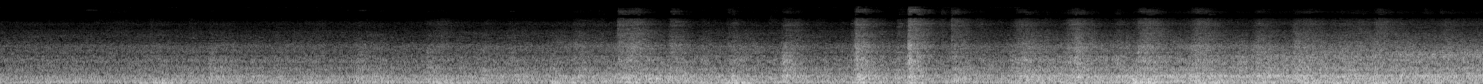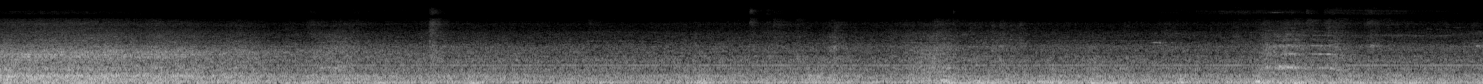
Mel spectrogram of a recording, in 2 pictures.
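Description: R62A subway car running at speed, heard from inside: a steady rumble of wheels on rail, with a quick run of clicks as the wheels cross rail joints or switches about six to twelve seconds in. A thin steady whine joins about eighteen seconds in.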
